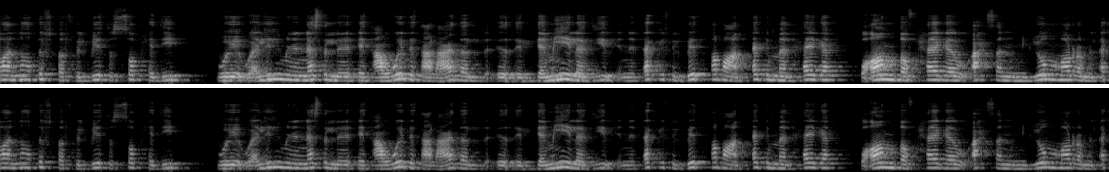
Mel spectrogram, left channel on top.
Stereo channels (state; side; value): quieter; right; 5.2 dB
